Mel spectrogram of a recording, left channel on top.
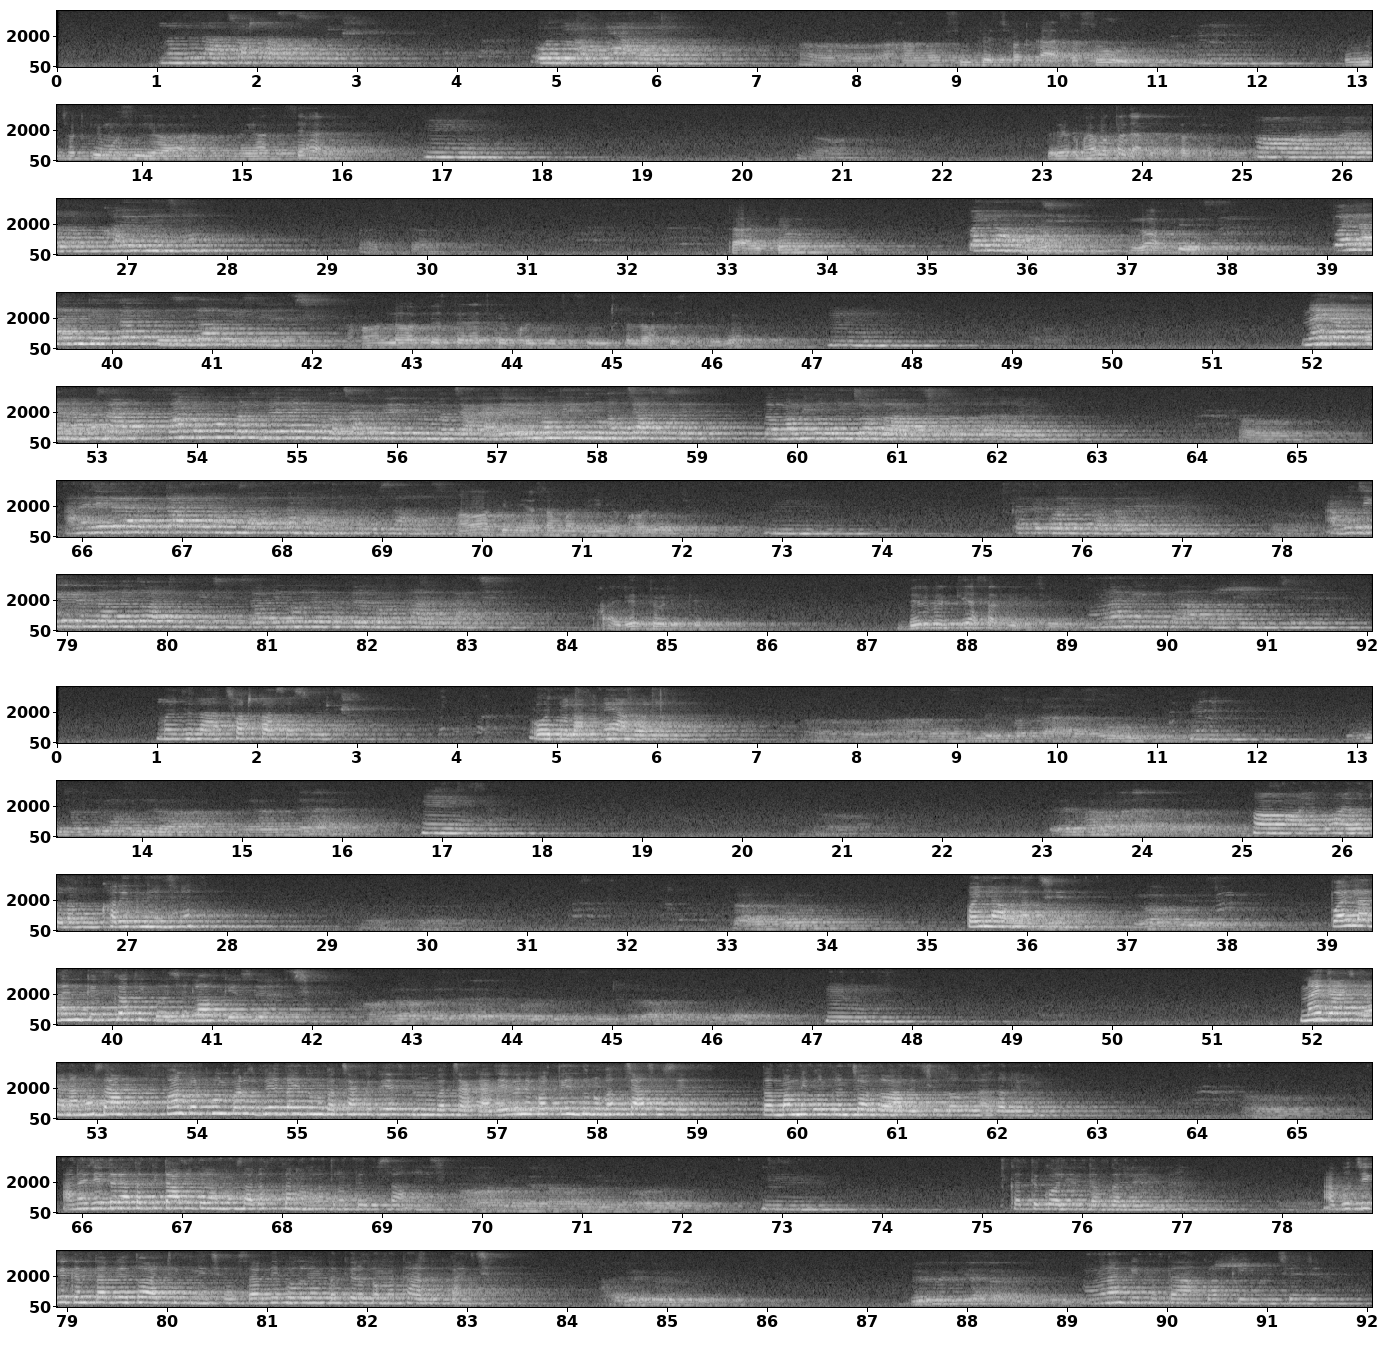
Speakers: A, on the right; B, on the left.
A: <inaudible> मझिला छोट का ससुर, <inaudible> ओइ टोलामे नया घर लंग।
B: ओ अहाँ मौसीके छोटका ससुर?
A: <inaudible> हूं।
B: ई छोटकी मौसी या, अहाँके नैहरमे सेहे यै?
A: हुं। <inaudible>
B: ह त एक भांय ओत जााक बसल छथिन?
A: हँ, एक भांइ ओइ टोलामे, उ खरीदने छै।
B: अच्छा।
A: <unintelligible>
B: त आइ कोन?
A: पहिला बला
B: ल
A: छियै।
B: लौह
A: <inaudible>
B: केश
A: पहिला दिनके कथीे कहै छै? लहकेश उहे छै।
B: हँ लह केश तेराति के भोज जे छै से उठि कऽ लह केश दिन अइलै।
A: हुं।
B: ओ।
A: नै जाइ छलै हन आ मौसा फोन पर फोन करै से भेज दही दुनू बच्चाके, भेज दुनू बच्चा के आ जैबे नै कर तेहेन दुनू बच्चा छै से तब मम्मी कहलकै, हम चल द आबै छियौ तब हौआ गेलै हन। <unintelligible>
B: आ
A: आ नै जैतै रहा त पिता जैतै रहा मौसा देख कना बला तुरंते गुस्सा जाइ छै।
B: हँ किनी या समबंधी मे भए जाइ छन।
A: <unintelligible> हूं‌। कत्ते कहलियैन तब गललयहन।
B: आ
A: आ बुच्चीके कनि तबियतो आइ ठीक नय छै, सर्दी भऽ गेलैहन तऽ फेर ओकर माथा आर दुखाइ छै।
B: आइ रे तोड़िके। बेर बेर कियै सर्दी होइ छै यौ?
A: हमरा की पता ओकरा की होइ छै जे?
